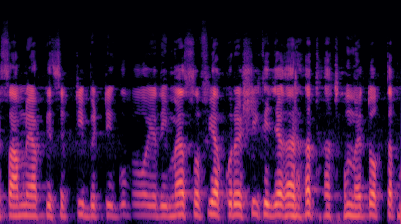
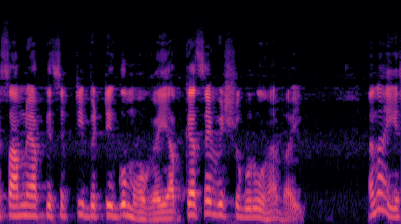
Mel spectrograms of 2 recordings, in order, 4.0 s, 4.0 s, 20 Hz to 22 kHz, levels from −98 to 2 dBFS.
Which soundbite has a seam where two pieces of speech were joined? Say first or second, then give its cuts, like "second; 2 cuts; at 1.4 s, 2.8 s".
first; 1 cut; at 1.5 s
